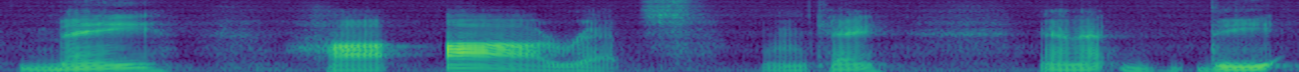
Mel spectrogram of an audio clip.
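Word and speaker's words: מֵהָאָרֶץ: The primary accent here still occurs on the syllable that has the aleph and the qamets. So it's me ha'aretz.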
